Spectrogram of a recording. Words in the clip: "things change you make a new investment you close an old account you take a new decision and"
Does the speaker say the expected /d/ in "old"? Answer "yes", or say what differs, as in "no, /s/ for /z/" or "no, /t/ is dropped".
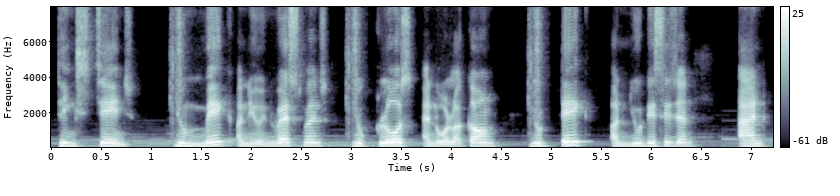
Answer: no, /d/ is dropped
